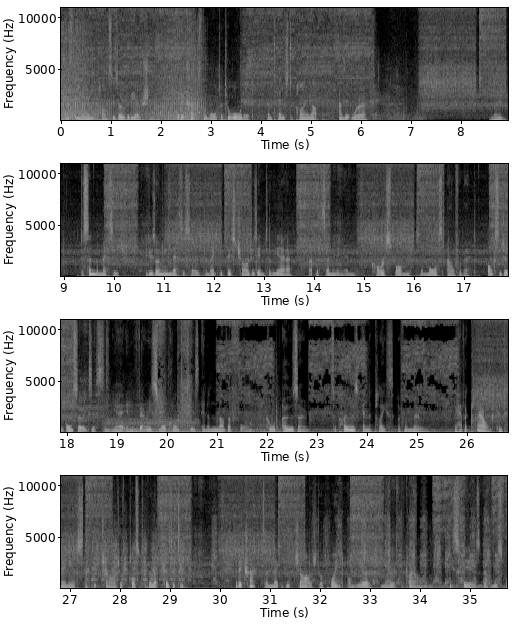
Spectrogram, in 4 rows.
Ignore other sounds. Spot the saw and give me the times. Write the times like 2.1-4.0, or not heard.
27.2-35.7.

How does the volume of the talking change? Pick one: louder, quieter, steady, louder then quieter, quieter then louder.
steady.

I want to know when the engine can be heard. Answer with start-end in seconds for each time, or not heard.
0.0-3.0.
